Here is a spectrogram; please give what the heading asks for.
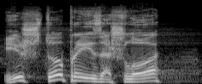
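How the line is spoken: Yelling. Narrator (Russian): орал Вимс

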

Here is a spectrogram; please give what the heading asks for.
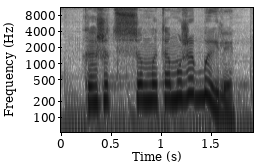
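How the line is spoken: Uncertain. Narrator (Russian): неуверенно сказала Майя

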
